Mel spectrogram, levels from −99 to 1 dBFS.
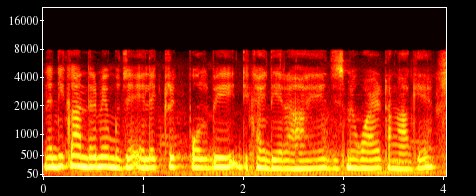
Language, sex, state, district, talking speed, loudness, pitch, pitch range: Hindi, female, Arunachal Pradesh, Papum Pare, 225 wpm, -15 LUFS, 210 Hz, 195-225 Hz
